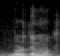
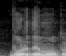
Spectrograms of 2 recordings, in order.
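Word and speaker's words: Voldemort: て言ってるじゃんあれ本当は T を発音しなかったらしいのね作者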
